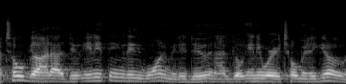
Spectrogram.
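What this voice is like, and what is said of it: American accent. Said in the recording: “because of my accent, I always have instant witnessing opportunities. I go someplace and people said, So what part of the United States you're from?”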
